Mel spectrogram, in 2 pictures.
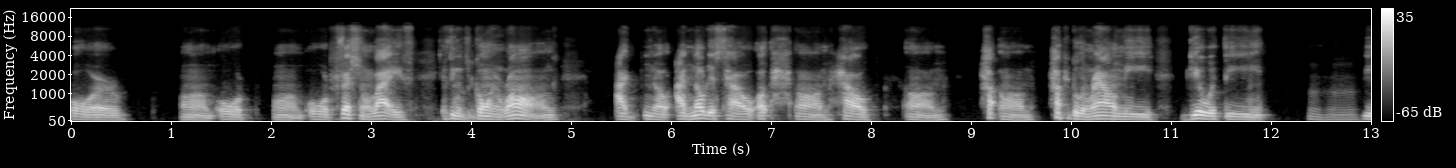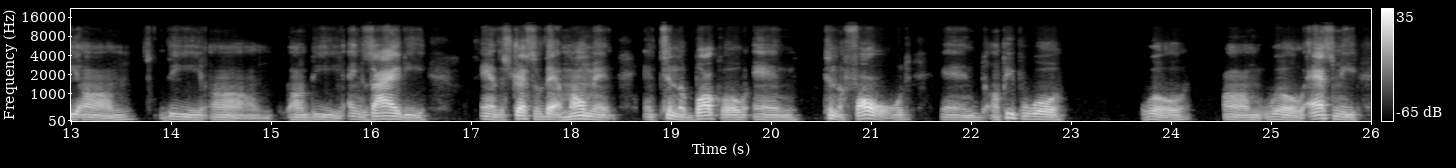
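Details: Adult man who stutters, heard with frequent interjections such as "um" while talking in conversation; stuttering.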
